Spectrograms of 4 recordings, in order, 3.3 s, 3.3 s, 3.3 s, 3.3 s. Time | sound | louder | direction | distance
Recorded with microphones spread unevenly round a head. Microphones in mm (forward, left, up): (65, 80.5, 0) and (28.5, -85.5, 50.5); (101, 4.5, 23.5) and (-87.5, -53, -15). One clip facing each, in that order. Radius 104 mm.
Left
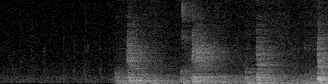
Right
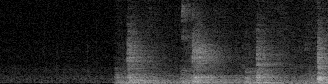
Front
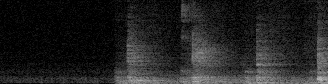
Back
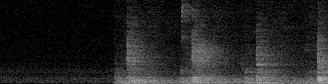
1.1 | footsteps | even, front 1 dB | 135° right | 1.5 m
